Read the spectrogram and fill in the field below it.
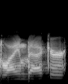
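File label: "Linebacker", English, USA; AirDefence; DCS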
